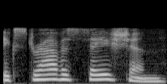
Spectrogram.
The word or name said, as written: extravasation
